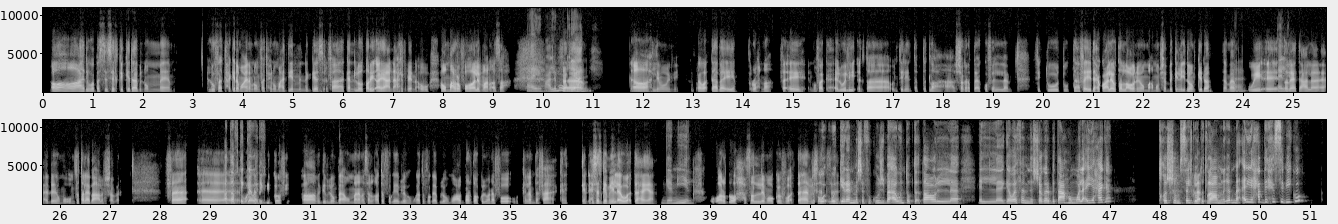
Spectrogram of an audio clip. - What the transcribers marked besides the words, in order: laughing while speaking: "عارفينها"; tapping
- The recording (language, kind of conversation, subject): Arabic, podcast, فيه نبتة أو شجرة بتحسي إن ليكي معاها حكاية خاصة؟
